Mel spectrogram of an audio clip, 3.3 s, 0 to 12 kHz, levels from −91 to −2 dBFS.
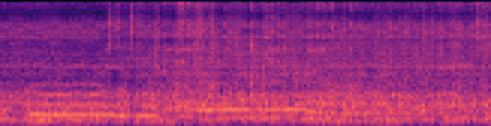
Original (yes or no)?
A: no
